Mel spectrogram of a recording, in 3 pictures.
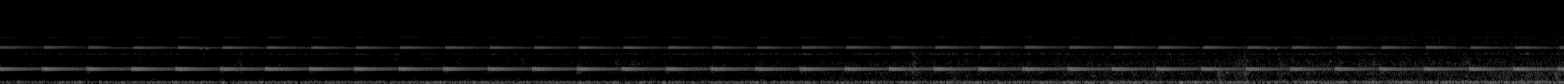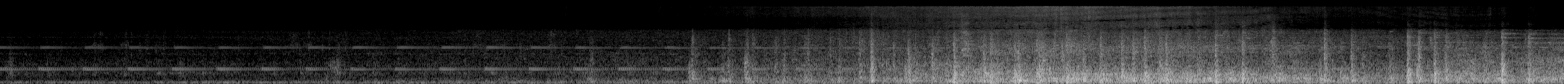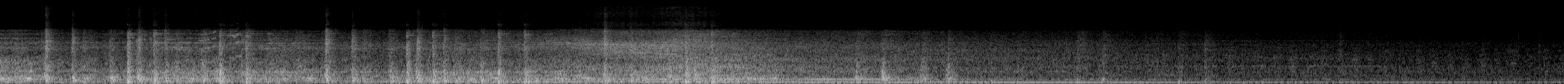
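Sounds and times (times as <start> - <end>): passenger train rumbling past: 7.6 - 46.9
wheels clacking over rail joints: 15.6 - 43.7.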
